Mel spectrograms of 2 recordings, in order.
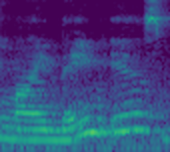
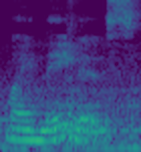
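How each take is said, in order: First: Each word is said separately with breaks. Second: The words run together with linked sounds. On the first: The speaker calls it wrong. "You don't say" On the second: The speaker calls it right. "you combine that my name plus is"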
